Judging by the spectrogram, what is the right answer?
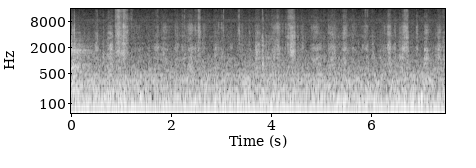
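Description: Dark green wax crayon scratching faintly on paper in short, irregular strokes while tracing around small circles.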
